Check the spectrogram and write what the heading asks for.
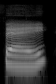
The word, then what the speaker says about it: Fae: fairy gender now okay Faye pronounced as Faye a less common gender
